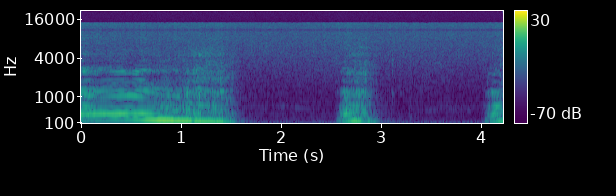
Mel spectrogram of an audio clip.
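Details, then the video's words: Lion calling, recorded July 2016: one long falling moan-roar with a clear tone, followed by two short low grunts about one and a half seconds apart. "Amazing lion sound"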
